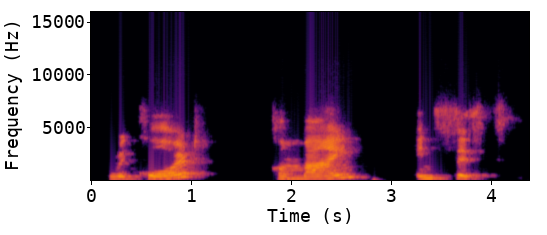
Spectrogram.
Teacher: when it's a verb so record combine insist you see that i'm putting the emphasis i'm putting the stress on the second syllable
